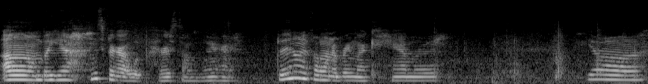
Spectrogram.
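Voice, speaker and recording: Noticeable background noise sits behind a woman speaking at a medium pitch with ordinary pitch variation. Her pace is fairly quick, broken by long, frequent pauses. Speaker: lifestyle vlogger. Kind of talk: casual vlog talk to camera. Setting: at home.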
